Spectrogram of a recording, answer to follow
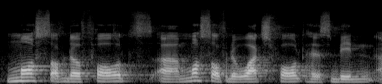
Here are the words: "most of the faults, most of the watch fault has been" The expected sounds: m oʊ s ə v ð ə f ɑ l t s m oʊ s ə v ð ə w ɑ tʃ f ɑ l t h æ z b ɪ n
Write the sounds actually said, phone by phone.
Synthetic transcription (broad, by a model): m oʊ s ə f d ə f ɑ l t s m oʊ s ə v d ə w ɑ tʃ f ɑ l t h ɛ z b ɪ n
